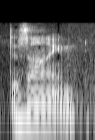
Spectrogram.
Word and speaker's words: design: it's a countable noun how many syllables designer three stressed on a second designer many fashion designers are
